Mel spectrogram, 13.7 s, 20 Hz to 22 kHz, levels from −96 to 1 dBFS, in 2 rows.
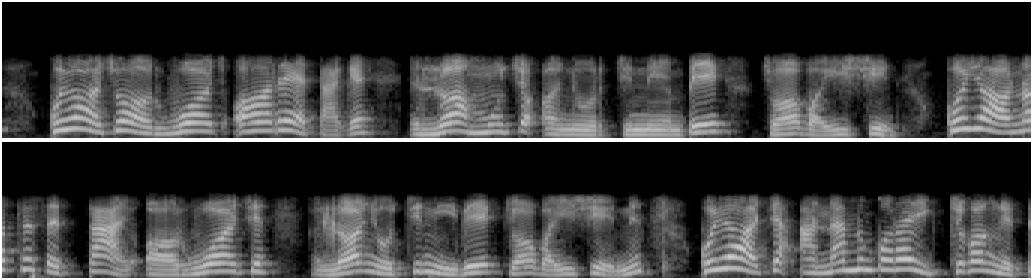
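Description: Speech with Opus compression throughout: muffled, hoarse narrowband sound, likely from the SILK speech mode at a low rate near 16 kbps. A spectrogram shows nothing above 4 kHz.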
